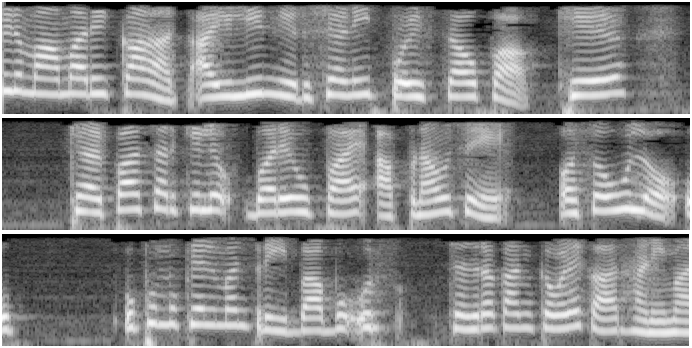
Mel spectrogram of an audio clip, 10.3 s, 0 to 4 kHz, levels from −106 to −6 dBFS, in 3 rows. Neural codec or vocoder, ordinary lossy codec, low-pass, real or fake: autoencoder, 48 kHz, 32 numbers a frame, DAC-VAE, trained on Japanese speech; MP3, 24 kbps; 3.6 kHz; fake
